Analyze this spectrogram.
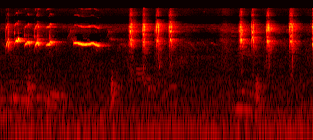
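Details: Olive-backed sunbird, six years old, provoking rivals with song: high whistles and a drawn-out falling note, followed by spaced sharp buzzy bursts repeated several times.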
